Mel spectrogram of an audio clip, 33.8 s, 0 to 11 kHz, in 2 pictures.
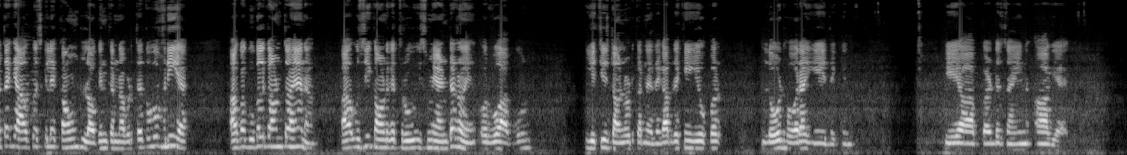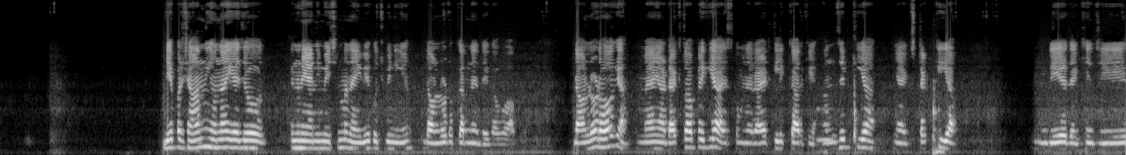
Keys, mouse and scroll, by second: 5.6 scroll down 1, 6.1 scroll up 1, 13.2 click, 23.6 click, 27.7 right click, 28.9 click, 31.2 click.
